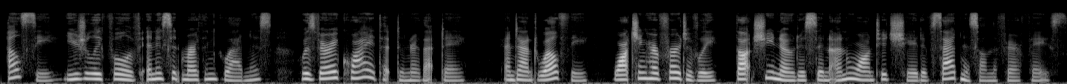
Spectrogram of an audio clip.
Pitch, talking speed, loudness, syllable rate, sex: 220 Hz, 185 wpm, -20 LUFS, 5.5 syllables/s, female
